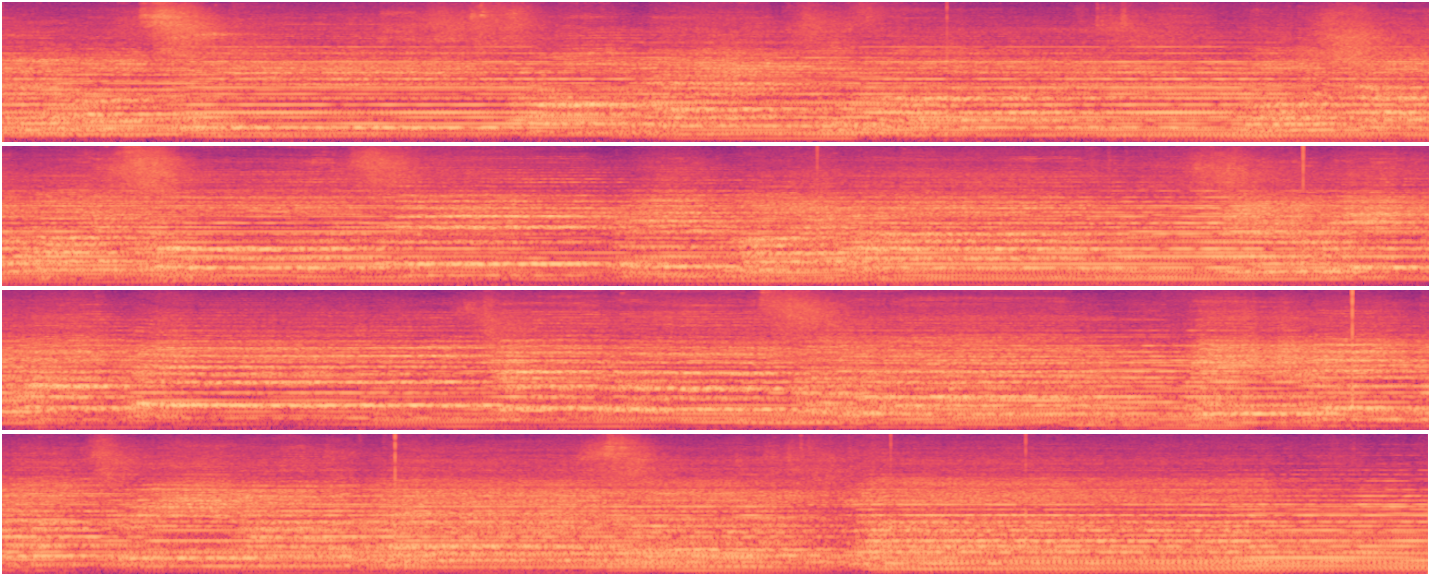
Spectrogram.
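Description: Choir and congregation singing a hymn in a reverberant church, accompanied by the church organ with sustained low bass notes.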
